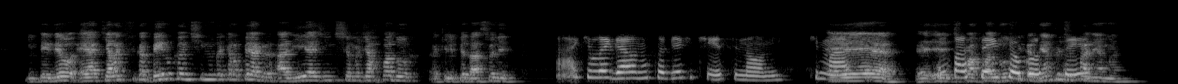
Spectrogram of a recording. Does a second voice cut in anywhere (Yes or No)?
Yes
